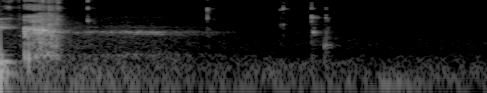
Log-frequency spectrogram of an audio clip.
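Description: Small paper cards being handled in the hands: a short breath at the start, then a few faint clicks between one and two seconds in, with near silence around them.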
